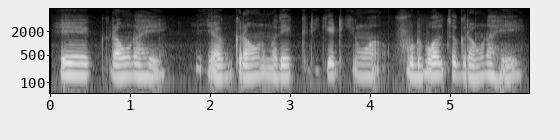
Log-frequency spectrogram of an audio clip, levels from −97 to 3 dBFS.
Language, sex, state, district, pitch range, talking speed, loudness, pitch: Marathi, male, Maharashtra, Aurangabad, 140-155 Hz, 130 wpm, -20 LUFS, 145 Hz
